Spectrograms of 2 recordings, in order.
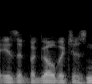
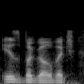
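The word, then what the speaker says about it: Izetbegović: Aliyah is, by the way, I mispronounced Aliyah Izetbegovic's name. I left out a syllable. It's Izetbegovic, not Izbegovic.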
